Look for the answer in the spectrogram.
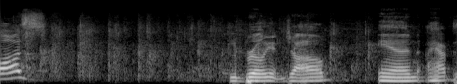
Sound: audience applauds

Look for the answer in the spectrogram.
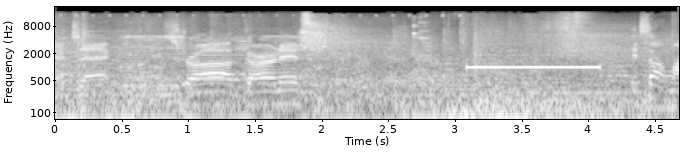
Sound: beep

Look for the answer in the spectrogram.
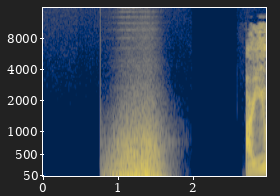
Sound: wind Blow's

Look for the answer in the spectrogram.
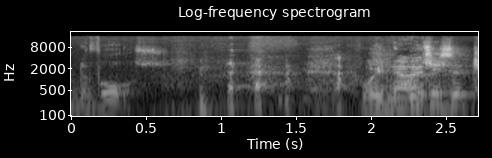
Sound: both laughing

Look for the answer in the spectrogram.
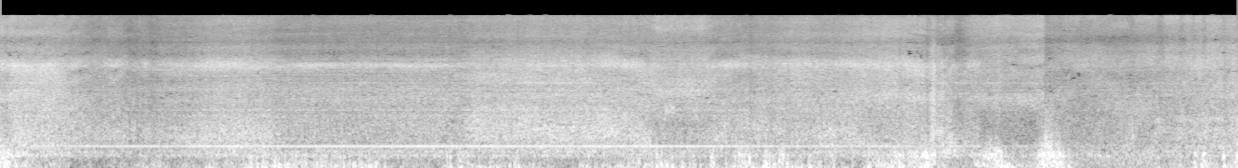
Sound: vaccuum noise

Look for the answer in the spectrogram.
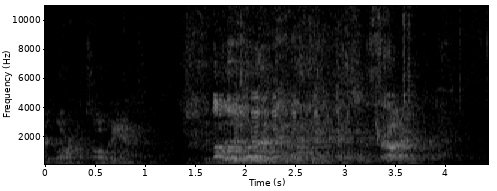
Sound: audience laughing

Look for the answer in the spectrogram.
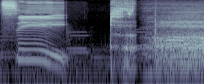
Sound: burps

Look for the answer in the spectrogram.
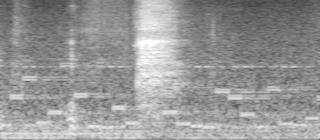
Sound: chuckling; exhales

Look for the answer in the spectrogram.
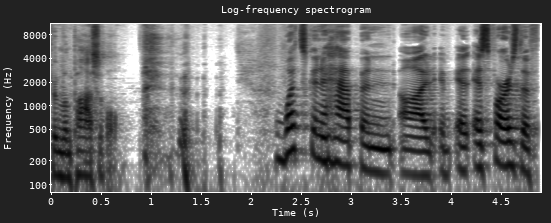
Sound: laughs

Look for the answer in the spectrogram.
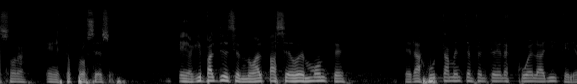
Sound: speaking in foreign language

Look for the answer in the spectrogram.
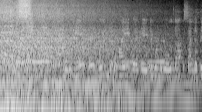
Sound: news Chatter in Television

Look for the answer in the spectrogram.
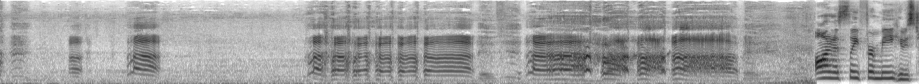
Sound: weeping

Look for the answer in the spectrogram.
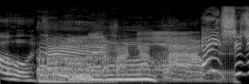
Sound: everyone grumbles

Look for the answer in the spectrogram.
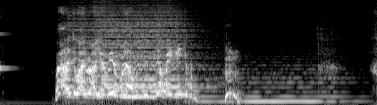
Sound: shouts loudly

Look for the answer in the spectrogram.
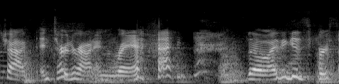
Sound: laugh

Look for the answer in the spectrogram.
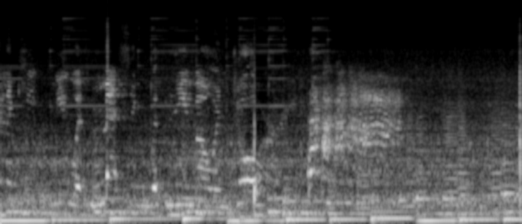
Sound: evil laughs

